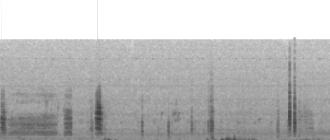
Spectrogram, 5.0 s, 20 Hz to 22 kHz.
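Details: Southern Crested Caracara in rural Santa Fe, Argentina, 2023, giving its harsh nasal call used to defend territory or food, head thrown back: a longer rasp, then shorter scraping notes at uneven intervals, faint low rumble behind.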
